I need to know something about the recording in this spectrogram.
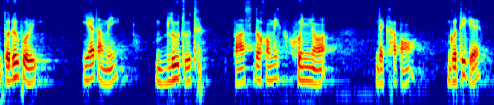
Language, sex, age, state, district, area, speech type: Assamese, male, 18-30, Assam, Sonitpur, rural, spontaneous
